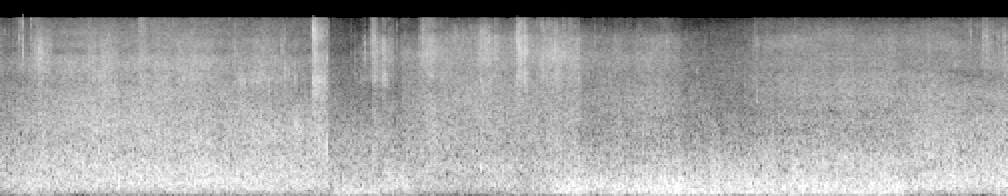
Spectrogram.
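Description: Surf washing up over a shingle beach of small pebbles and draining back, swelling twice, with wind buffeting the microphone.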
